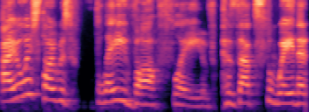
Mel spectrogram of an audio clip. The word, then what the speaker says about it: Flavor Flav: I'm like, no, motherfucker, his name's you mean Flava flavor Flav. flavor? Yeah, right. It's just pronounced flavor, so it's actually not flav at all.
